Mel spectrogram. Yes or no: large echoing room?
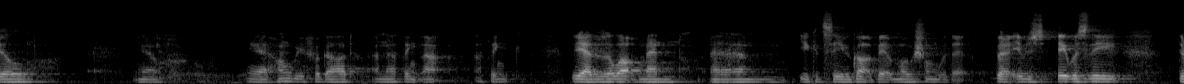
yes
